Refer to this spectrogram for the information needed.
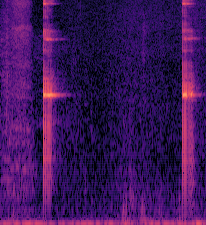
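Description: glasses clinking

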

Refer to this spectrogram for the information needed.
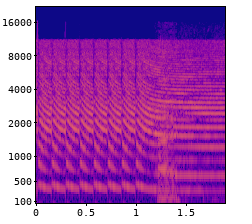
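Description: air horn sound effect

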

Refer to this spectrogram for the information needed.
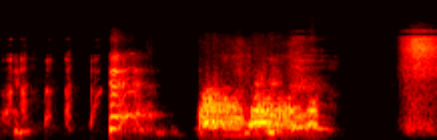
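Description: dogs barking

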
